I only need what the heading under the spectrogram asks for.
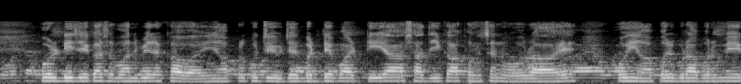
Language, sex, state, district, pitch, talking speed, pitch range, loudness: Hindi, male, Haryana, Rohtak, 155 Hz, 210 wpm, 150-155 Hz, -16 LUFS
